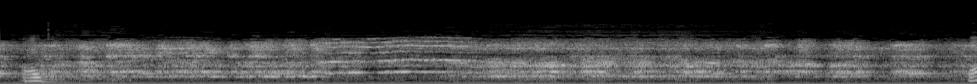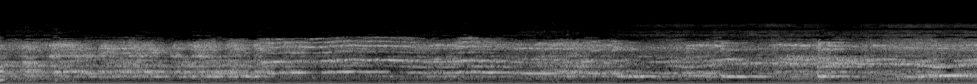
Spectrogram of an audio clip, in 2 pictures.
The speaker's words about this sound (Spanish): les voy a poner un, un minutito, unos segunditos de, la psicofonía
